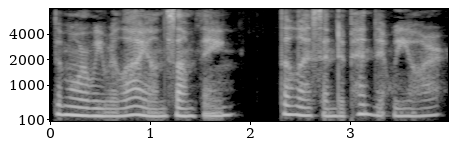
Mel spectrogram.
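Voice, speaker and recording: A woman with a medium-pitched, husky voice and vocal fry plays a kind, flirty witch healer in an ASMR roleplay. She speaks softly in a half-whisper, slow and soothing, with gentle teasing.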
